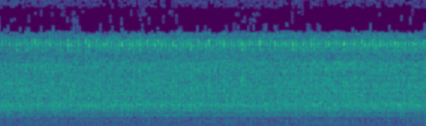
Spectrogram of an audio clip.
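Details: Engine idling with a steady high whirring whine over a busy rattle; cause found to be a faulty alternator, which was repaired.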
